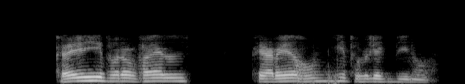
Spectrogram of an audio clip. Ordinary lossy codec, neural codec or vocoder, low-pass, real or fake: AAC, 16 kbps; codec, 44.1 kHz, 1.7 kbps, Pupu-Codec; 7.2 kHz; fake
